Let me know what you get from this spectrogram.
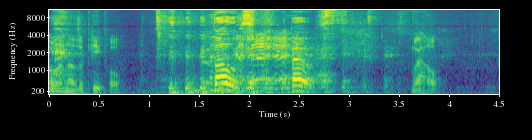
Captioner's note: audience laughing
